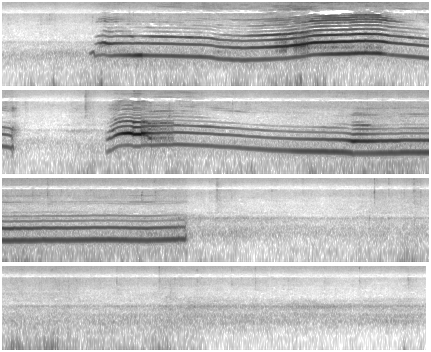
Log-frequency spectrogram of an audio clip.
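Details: Cassey, a pet cat angry at a neighbour's cat entering her territory, gives long wavering yowls that rise and fall, with two drawn-out howls over about ten seconds, then quiet background rumble.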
